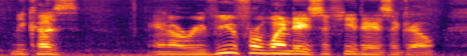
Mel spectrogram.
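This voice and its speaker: A man speaks in a somewhat breathy voice. The sound is dry, with no echo. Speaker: food reviewer. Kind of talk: casual chat. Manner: animated. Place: car. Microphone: phone near.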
